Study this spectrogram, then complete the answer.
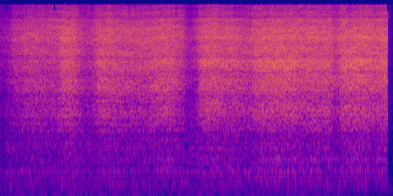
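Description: Bug spray hissing from a can in several short bursts with brief gaps between them, loud and close, with no talking.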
